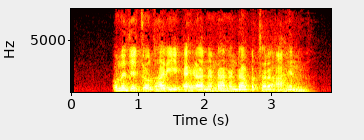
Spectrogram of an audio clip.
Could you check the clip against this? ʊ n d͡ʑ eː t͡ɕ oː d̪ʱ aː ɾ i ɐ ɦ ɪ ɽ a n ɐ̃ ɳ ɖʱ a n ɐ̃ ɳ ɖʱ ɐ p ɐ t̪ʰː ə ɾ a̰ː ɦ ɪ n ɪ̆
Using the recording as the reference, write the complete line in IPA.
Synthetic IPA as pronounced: ʊ n d͡ʑ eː t͡ɕ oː d̪ʱ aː ɾ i ɐ ɦ ɪ ɽ a n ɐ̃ ɳ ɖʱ a n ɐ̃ ɳ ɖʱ a p ɐ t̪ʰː ə ɾ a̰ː ɦ ɪ n ɪ̆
